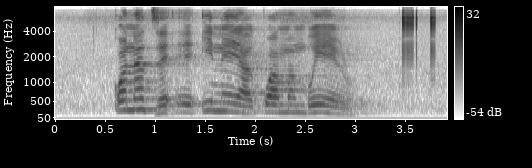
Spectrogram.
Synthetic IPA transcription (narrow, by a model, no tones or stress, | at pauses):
kʼɔnad͡zɛʔɛʔinɛjakʼwamambuɛːɺɔ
